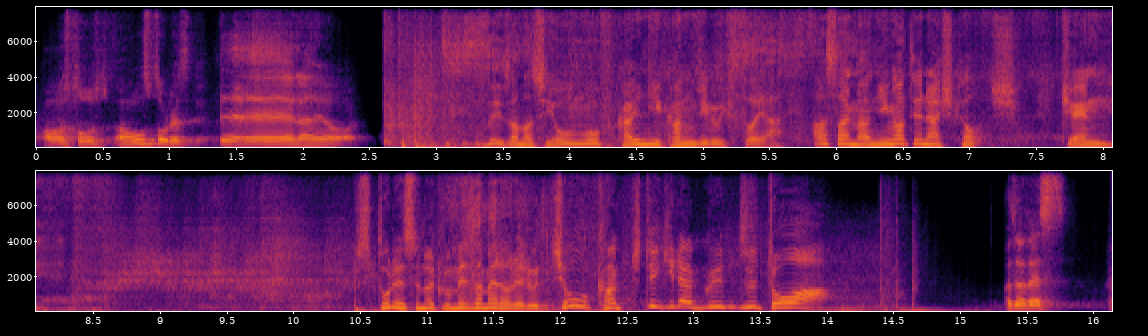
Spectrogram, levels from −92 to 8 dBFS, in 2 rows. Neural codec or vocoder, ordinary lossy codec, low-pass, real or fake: codec, 16 kHz, 1 kbps, X-Codec, HuBERT features, trained on LibriSpeech; none; none; fake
